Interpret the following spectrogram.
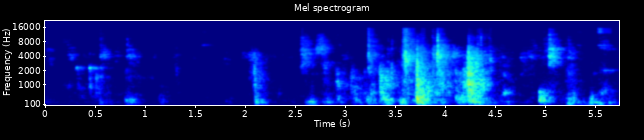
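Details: Cavalier King Charles Spaniel puppies Cooper, Conner and Jenny, born 06/09/2022, Ruby and Blenheim coats, indoors overnight on 8/27: scattered soft whimpers building into a dense burst of yelps and squeals, with rustling bedding.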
